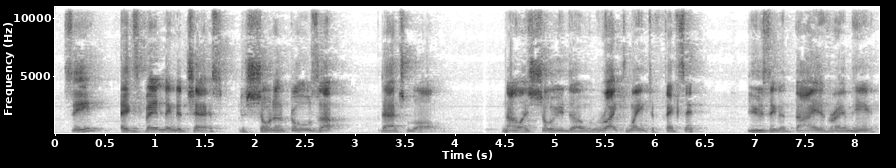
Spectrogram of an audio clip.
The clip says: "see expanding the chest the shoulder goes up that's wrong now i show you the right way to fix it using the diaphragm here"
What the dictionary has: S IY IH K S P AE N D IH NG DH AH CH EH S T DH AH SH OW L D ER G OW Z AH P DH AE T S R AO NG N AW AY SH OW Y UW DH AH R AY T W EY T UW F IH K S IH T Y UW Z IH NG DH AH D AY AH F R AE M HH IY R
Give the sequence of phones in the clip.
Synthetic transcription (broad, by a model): S IY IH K S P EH N D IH NG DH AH CH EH S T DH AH SH OW D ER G OW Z AH P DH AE T S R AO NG N AW AY SH OW Y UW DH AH R AY T W EY T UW F IH K S IH T Y UW Z IH NG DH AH D AY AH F R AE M HH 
